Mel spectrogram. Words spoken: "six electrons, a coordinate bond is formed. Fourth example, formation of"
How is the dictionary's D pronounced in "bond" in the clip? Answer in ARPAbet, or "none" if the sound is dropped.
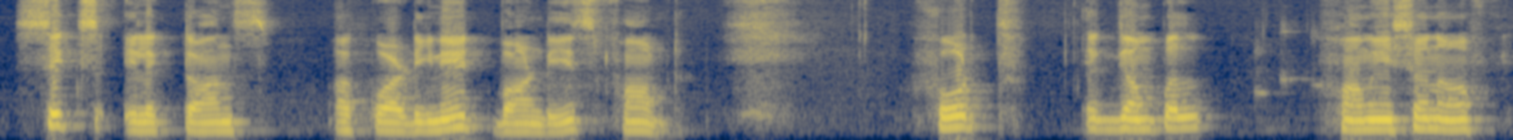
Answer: D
